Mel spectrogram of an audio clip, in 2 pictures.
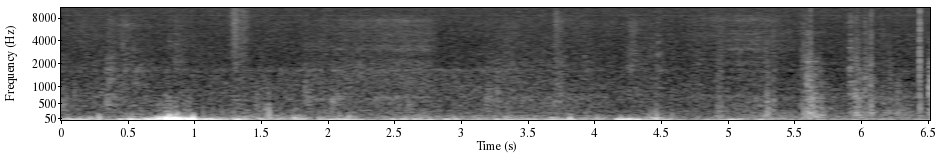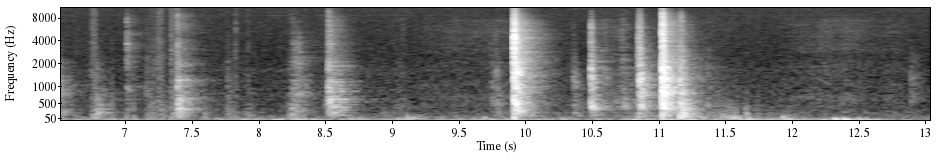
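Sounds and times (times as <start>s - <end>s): hood latch clicks and rattles: 9.8s - 11.4s.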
